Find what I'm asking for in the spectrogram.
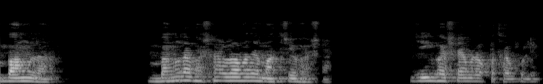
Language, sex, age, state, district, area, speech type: Bengali, male, 30-45, West Bengal, Kolkata, urban, spontaneous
